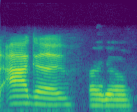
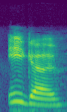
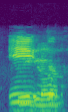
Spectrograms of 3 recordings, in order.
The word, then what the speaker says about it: Ego: look like no it's called Io Io or I'm sorry ego e you go yeah yeah the letter e and then g o I might one of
